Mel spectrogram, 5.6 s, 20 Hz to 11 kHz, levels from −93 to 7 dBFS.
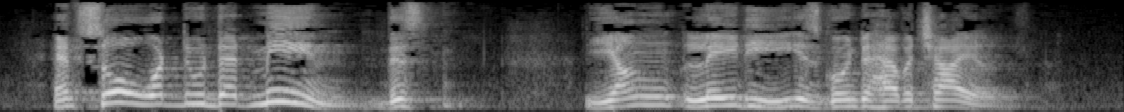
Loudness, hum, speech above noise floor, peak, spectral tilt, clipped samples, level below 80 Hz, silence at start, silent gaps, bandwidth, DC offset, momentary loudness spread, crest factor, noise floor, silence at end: -16 LUFS; none; 35 dB; -2 dBFS; -3.5 dB/octave; under 0.1%; -62 dBFS; 0.3 s; none; 10.5 kHz; under 0.1%; 8 LU; 16 dB; -51 dBFS; 0.55 s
